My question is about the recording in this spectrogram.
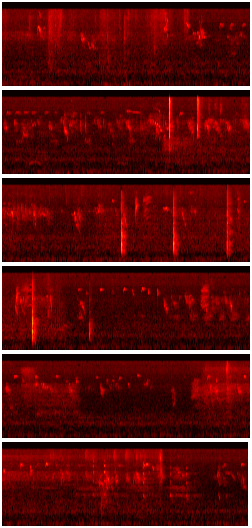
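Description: Quiet garden ambience with faint bird chirps, broken by four sharp knocks about a second apart around the middle, with two fainter clicks a few seconds before them.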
